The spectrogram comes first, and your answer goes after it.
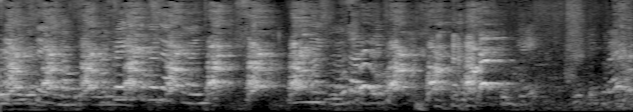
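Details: Thai import line white Pomeranian brought for stud service in Aringay, La Union, giving quick bright yips in a steady run while people talk alongside.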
